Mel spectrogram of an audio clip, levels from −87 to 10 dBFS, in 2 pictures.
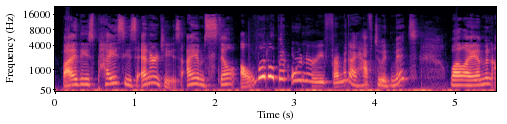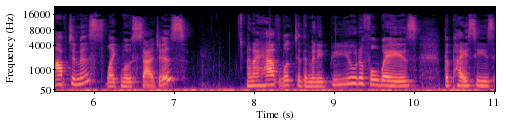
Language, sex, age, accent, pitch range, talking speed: English, female, 30-49, American, 165-220 Hz, 195 wpm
